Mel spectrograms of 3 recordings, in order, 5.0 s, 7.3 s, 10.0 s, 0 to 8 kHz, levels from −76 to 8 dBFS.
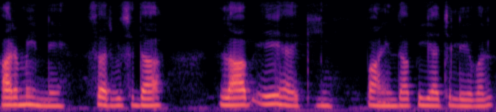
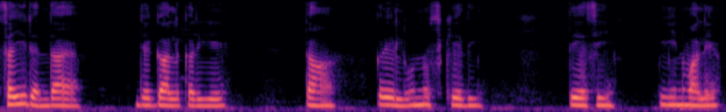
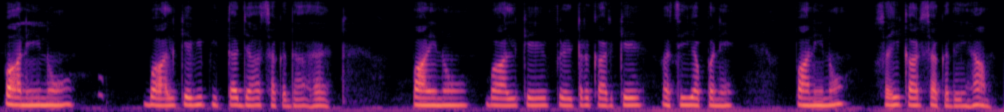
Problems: constant background noise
